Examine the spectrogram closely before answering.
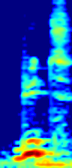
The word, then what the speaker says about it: but: Quiero decir que puede haber palabras como but, que siempre te he dicho que es objetivo, portería, gol, ¿vale? Esa palabra, por ejemplo, la T, aunque habitualmente no la pronunciamos, en este caso sí la pronuncio.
